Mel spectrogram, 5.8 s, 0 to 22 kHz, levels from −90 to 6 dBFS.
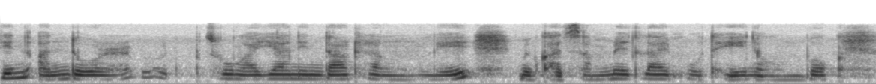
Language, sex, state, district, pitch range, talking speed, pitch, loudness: Mizo, female, Mizoram, Aizawl, 165-205 Hz, 175 wpm, 175 Hz, -19 LUFS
